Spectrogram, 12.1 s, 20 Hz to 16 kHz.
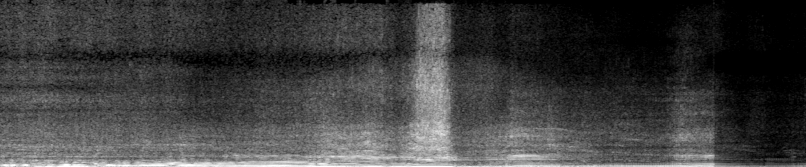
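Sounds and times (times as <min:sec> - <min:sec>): utility vehicle engine revving: 0:00.0 - 0:12.0
short rush of noise: 0:05.0 - 0:10.8.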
